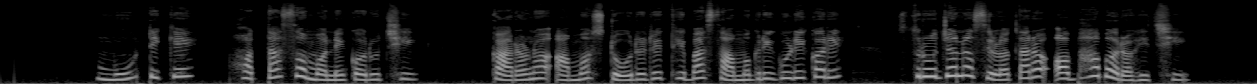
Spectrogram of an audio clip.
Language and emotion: Odia, sad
